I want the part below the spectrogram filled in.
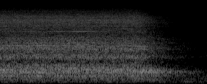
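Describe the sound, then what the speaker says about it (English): A blow dryer roars steadily and close while drying a hot press sketchbook page, then fades down as it switches off near the end. "I think we're going to answer that one once the blow dryer's done."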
